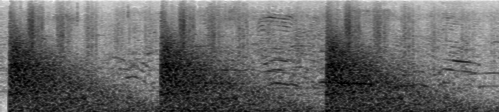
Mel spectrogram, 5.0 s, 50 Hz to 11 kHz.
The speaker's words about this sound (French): Le canon du château Saint-Ange tira 3 coups. C'était pour annoncer que le numéro 3 avait gagné.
